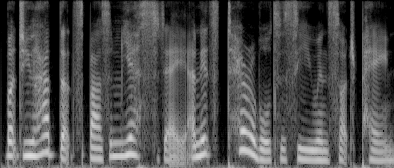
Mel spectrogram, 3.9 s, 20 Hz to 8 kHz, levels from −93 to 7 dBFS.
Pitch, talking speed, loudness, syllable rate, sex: 215 Hz, 245 wpm, -17 LUFS, 5.3 syllables/s, female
